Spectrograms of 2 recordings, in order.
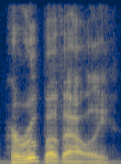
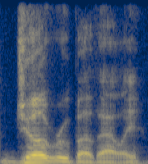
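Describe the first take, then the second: First: The first word begins with an H sound. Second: The first word begins with a J sound. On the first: The speaker calls it right. "I'm pretty sure it's Harupa Valley" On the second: The speaker calls it wrong. "not Jarupa Valley"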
